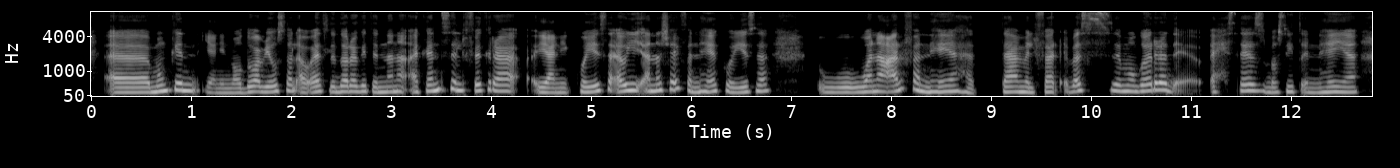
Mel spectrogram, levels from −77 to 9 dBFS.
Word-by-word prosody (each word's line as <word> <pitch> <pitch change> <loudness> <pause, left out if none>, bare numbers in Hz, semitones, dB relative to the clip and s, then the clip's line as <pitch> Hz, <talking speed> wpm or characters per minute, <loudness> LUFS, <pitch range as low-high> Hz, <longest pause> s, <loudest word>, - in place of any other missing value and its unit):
آآ 185 0 +3
ممكن 245 +4 +4
يعني 175 -5 -7
الموضوع 170 +5 -1
بيوصل 220 +4 0
أوقات 210 +3 -1
لدرجة 215 +2 0
إن 195 +1 0
أنا 210 +1 0
أكنسل 255 +8 +1
فكرة 245 -2 0
يعني 180 -1 0
كويسة 215 +4 +1
أوي، 250 +4 +4
أنا 235 +1 +3
شايفة 285 0 -1
إن 195 - -1
هي 215 +2 +1
كويسة، 225 +1 -2 0.5
و - - -10 0.4
وأنا 215 +1 +2
عارفة 290 +5 +2
إن 220 -5 +3
هي 210 +2 +1 0.4
هتعمل 200 -2 +1
فرْق، 200 +1 -4
بس 250 +4 -2
مُجرّد 235 +3 +2 0.4
إحساس 240 +3 -2
بسيط 190 +2 -5
إن 180 0 -6
هي 195 0 0
215 Hz, 150 wpm, -23 LUFS, 195-240 Hz, 0.5 s, ممكن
